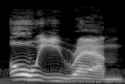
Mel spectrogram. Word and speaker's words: Oiram: was controlling himself rather OE Ram that is how he told me to pronounce it was controlling himself I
